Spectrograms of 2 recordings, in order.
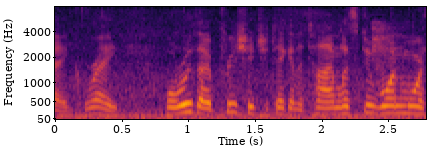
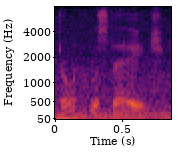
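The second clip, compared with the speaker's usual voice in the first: whispered urging; hushed, sneaky suggestion; whispering; 9 dB quieter than usual. Retold or imitated. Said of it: "I said".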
